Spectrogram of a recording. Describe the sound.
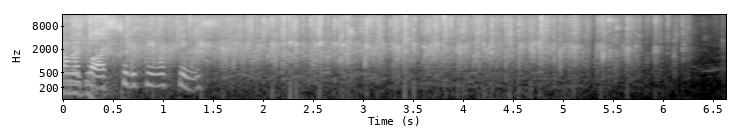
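A large crowd applauds loudly for the King (God) during a sermon, dense clapping with a few voices shouting over it at first, then the applause gradually thins and fades out.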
